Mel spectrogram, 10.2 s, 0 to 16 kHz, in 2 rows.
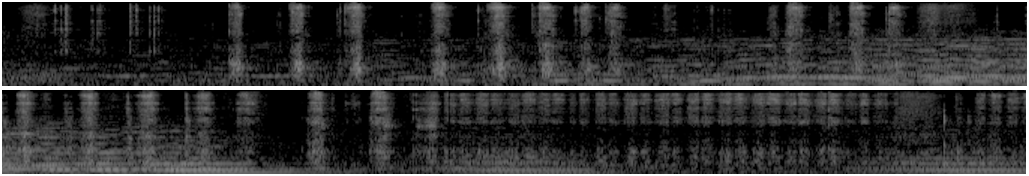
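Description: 2 mm mechanical pencil with 2B lead scratching across sketch paper in short, irregular strokes, over soft background music.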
